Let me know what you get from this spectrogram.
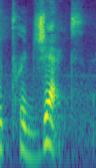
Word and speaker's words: project: In this case, the stress goes in the second syllable. As you can see, it's not project. When it's a verb, it should be project. Project. One more time.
